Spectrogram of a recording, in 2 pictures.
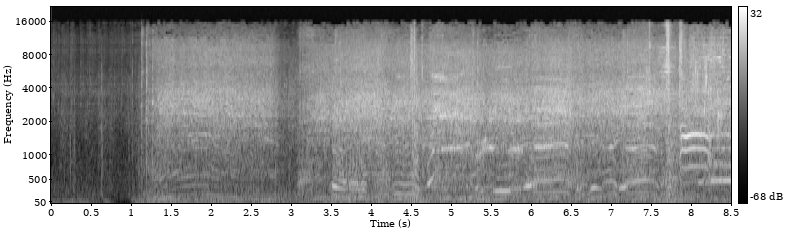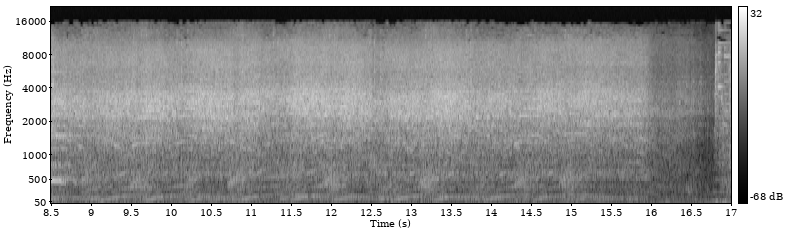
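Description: A chainsaw roars loudly, its engine revving up and down.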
